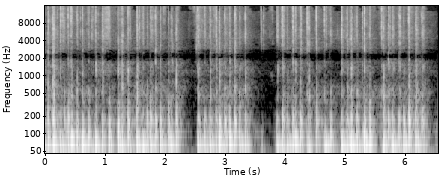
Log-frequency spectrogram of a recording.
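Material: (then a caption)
Plastic. Fingertips type on the low-profile plastic keys of a backlit black Lenovo Legion 5 laptop keyboard, giving rapid, dense streams of soft clicking taps with a deep, thumpy low end. Two short pauses break up the flurries of keystrokes.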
